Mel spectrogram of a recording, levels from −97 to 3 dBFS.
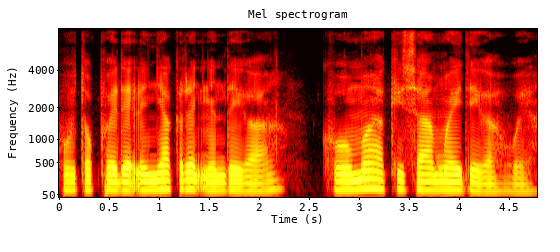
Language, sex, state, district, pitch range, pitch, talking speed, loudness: Wancho, male, Arunachal Pradesh, Longding, 100-110 Hz, 105 Hz, 175 wpm, -18 LUFS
